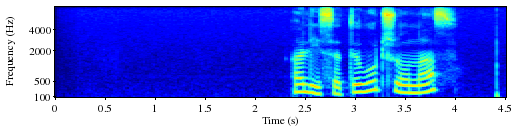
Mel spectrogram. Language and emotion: Russian, neutral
